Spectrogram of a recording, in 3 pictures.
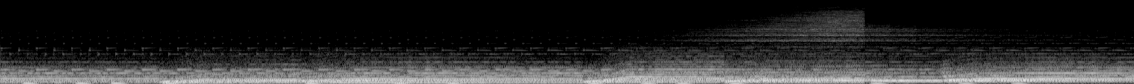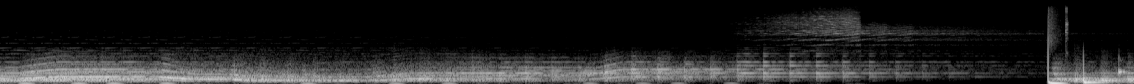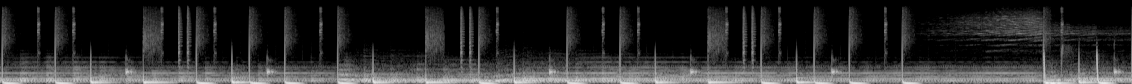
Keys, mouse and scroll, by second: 3.0 click, 5.7-8.3 drag, 8.3 ctrl+z, 11.1 click, 13.2 u, 15.0 space, 16.8 click, 17.3 scroll down 1, 18.8-19.4 scroll up 1, 19.7 shift+click, 20.3 [, 20.9 space, 22.6 space, 23.7 [, 24.2 space, 25.9 click, 26.3 scroll up 1, 27.2 shift+click, 27.9 [, 28.4 space, 30.4 click, 30.7 scroll up 1, 31.6 shift+click, 32.3 [, 32.7 space.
